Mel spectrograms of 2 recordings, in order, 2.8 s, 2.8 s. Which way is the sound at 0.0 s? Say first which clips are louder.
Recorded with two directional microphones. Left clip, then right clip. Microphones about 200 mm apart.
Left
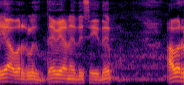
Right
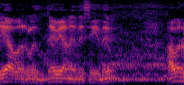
Left 10 dB; 60° left (ahead or behind).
